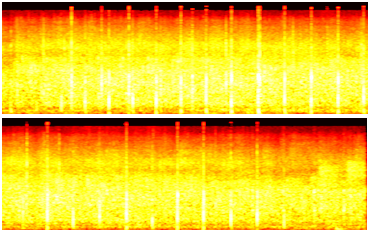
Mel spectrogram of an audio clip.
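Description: An audience applauds steadily for several seconds, a dense wash of clapping with sharp individual claps standing out in an irregular rhythm, fairly loud and without any talking.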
